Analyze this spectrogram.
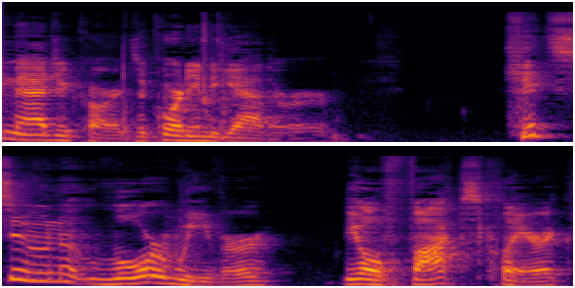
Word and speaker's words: Kitsune: Kitsune Loreweaver, the old fox cleric from Saviors of Kamigawa. It's Kitsune, but okay. Whatever, man. Scourge! You're getting Oklahoma pronunciations tonight, all right?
